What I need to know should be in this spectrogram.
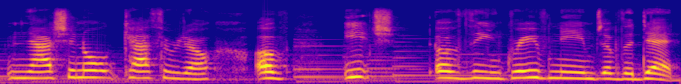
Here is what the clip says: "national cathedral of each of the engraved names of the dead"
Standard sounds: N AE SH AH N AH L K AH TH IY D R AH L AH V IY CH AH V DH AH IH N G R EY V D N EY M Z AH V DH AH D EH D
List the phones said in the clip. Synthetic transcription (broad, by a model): N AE SH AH N L K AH TH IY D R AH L AH V IY CH AH V DH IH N G R EY V N EY M Z AH V DH AH D EH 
